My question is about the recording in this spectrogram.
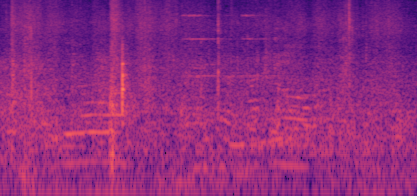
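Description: Quiet eating sounds: a few sharp clicks of a spoon and chopsticks against a small paper bowl, the loudest about a second in, with a faint murmured voice.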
